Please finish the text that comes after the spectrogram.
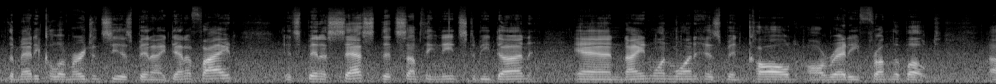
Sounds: speech

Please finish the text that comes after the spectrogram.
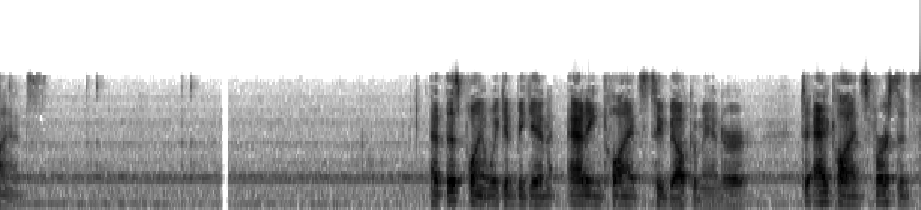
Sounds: speech

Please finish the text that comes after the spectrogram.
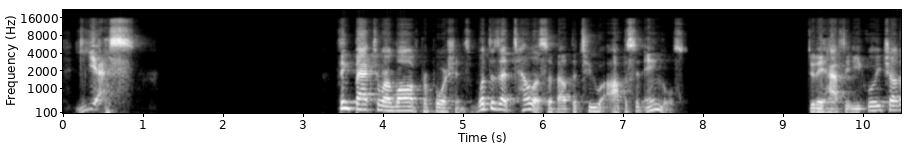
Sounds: speech

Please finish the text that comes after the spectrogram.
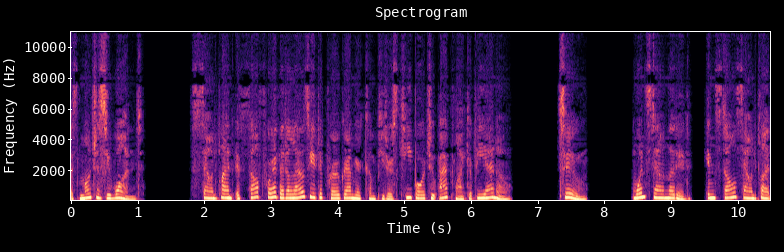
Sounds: speech

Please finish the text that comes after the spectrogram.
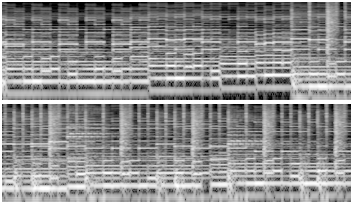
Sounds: music

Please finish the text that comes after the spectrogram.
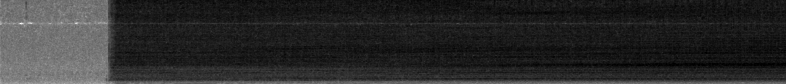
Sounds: printer

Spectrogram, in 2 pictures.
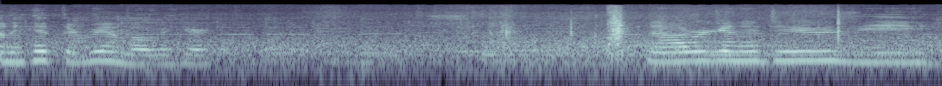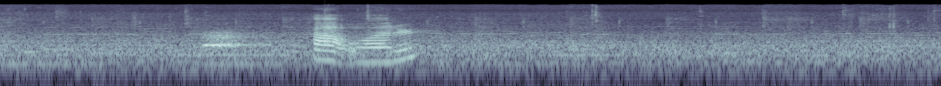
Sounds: speech
music

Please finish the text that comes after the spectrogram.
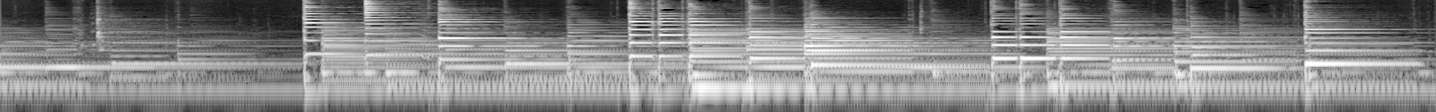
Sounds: pizzicato

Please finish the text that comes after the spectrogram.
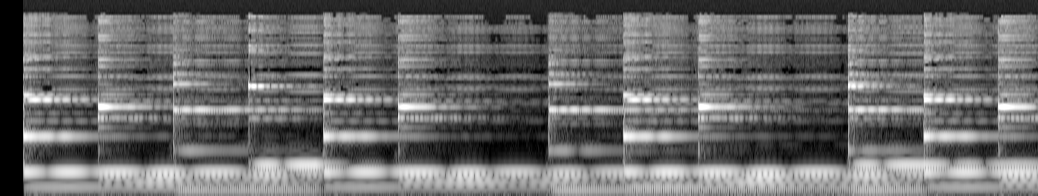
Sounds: glockenspiel
mallet percussion
marimba

